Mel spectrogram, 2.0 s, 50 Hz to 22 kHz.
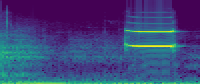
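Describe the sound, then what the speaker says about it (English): A 12-volt circuit tester gives one loud, steady high-pitched electronic beep lasting about half a second as its probe touches a powered pin on a truck's trailer light plug, with a low background hum before and after. "It should beep and light up as we're testing each plug if we got power to it."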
